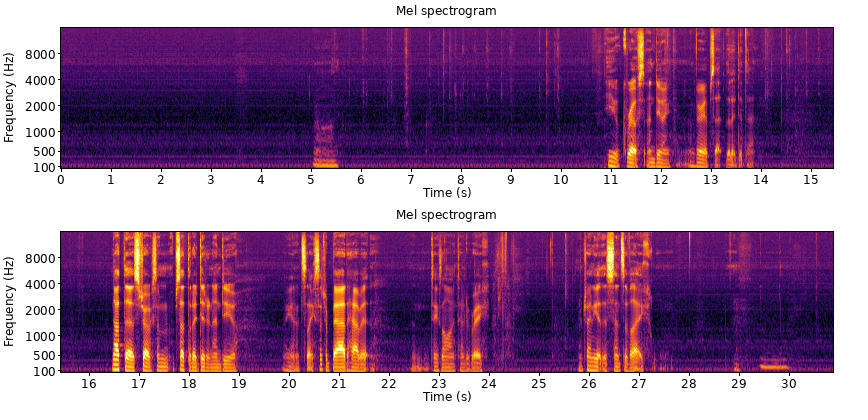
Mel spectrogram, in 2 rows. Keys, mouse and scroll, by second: 5.8 [, 7.6 ctrl+z, 7.9 ctrl+z, 8.4 ctrl+z, 8.8 ctrl+z, 9.7 ctrl+z, 12.1 ctrl+z, 12.9 ctrl+z, 16.9 [, 17.9 click, 17.9 2, 25.4 ], 25.6 ], 26.2 ].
